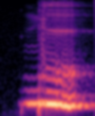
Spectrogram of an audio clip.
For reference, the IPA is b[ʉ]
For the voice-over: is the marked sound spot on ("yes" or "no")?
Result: no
